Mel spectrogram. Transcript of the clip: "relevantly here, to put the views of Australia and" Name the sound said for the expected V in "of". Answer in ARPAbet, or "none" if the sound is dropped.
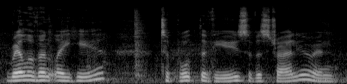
V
